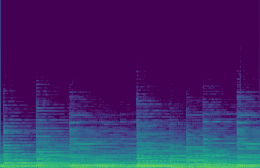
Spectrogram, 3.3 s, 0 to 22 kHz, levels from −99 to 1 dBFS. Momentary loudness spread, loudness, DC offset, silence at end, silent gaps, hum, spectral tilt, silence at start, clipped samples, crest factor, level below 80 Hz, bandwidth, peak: 4 LU; -26 LUFS; under 0.1%; 0 s; none; none; -8 dB/octave; 0 s; under 0.1%; 14 dB; -42 dBFS; 8 kHz; -12 dBFS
